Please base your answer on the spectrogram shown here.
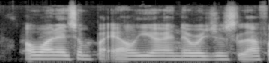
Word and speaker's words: paella: We pronounce paella, what? Right? Paella. But in Spain they pronounce it paella, right?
